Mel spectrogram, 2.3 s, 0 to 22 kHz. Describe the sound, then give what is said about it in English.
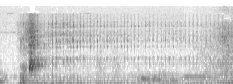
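A chorus of about 20 big cats at a zoo roaring at once, deep overlapping growls and roars swelling and holding steady, loud and continuous for a couple of seconds with no talking. “All those noises of like 20 cats all together vocalizing at the same time.”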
